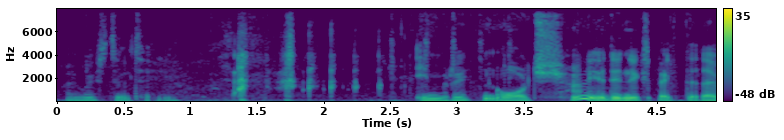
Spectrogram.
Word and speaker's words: Imre Nagy: want to know I will still tell you IM NCH you didn't expect that I would pronounce his name right know good that I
